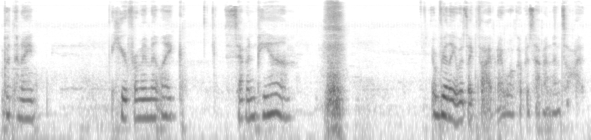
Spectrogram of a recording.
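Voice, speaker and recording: A young woman speaks in a soft, hushed whisper, her voice staying level with little rise and fall. She tells a personal story casually and bluntly, and swears freely. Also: mid-range voice, fairly even intonation, moderate pace, pauses often, a little hiss or hum. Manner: hushed whispering, frank and profane.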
